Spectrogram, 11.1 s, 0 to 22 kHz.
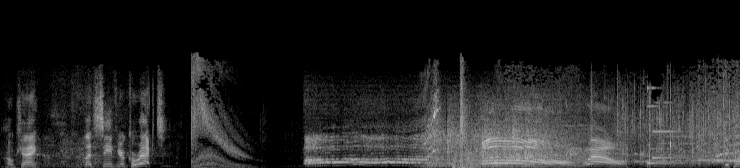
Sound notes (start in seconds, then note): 4.7 men yelling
